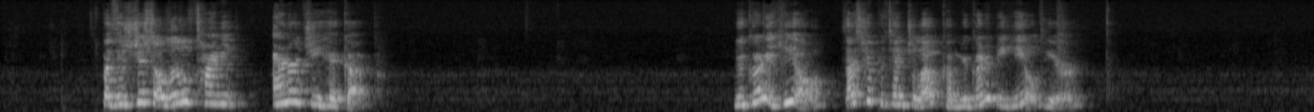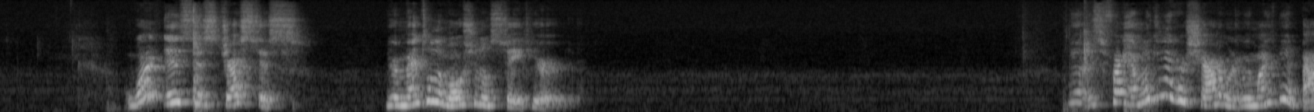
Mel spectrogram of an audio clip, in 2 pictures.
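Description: A middle-aged woman speaks calmly and closely, in short bursts with pauses.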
